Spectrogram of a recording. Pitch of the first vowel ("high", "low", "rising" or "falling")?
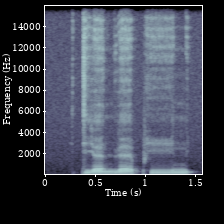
falling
